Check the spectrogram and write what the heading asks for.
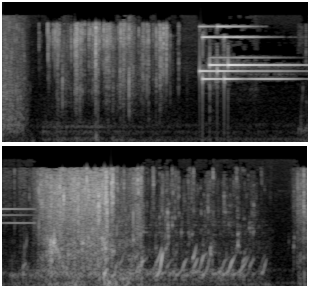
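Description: A single bright, bell-like chime rings about two seconds in and fades over a second or so. Soft, wet sounds of gel skincare product being worked on the skin come before and after it.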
